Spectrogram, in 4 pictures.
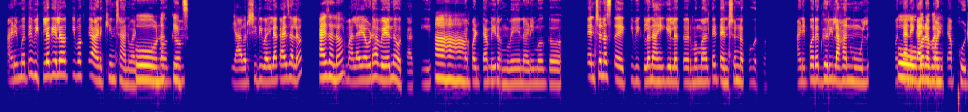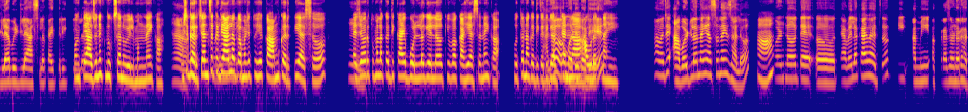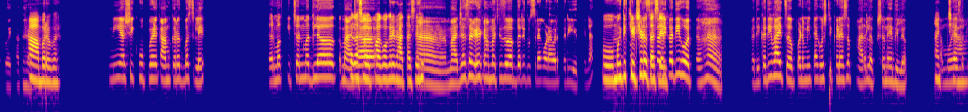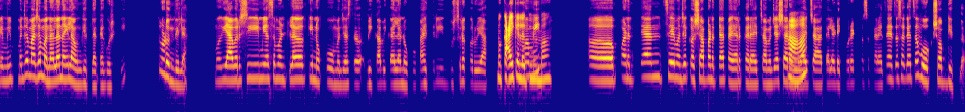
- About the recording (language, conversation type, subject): Marathi, podcast, संकल्पनेपासून काम पूर्ण होईपर्यंत तुमचा प्रवास कसा असतो?
- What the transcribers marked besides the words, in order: laughing while speaking: "माझ्या सगळ्या कामाची जबाबदारी"; laughing while speaking: "असेल"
